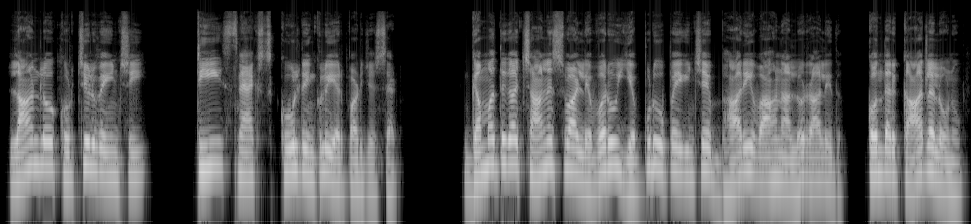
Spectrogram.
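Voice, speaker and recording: A man narrating a story in a steady, expressive reading voice. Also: on the high side, no room sound, clean studio sound. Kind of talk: scripted narration.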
